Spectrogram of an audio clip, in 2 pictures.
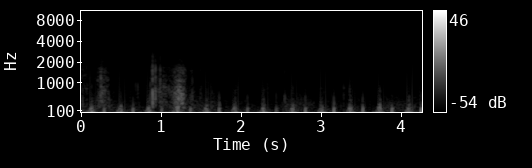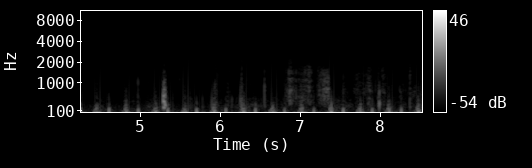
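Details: Heart sounds recorded after an all-nighter while standing pressed against a wall: rapid low heart thumps with uneven spacing and a faint hum beneath, an irregular rhythm (arrhythmia).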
